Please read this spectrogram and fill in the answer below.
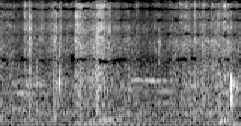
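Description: Faint rustling and a few small clicks of a satin ribbon being pulled off its spool and handled.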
